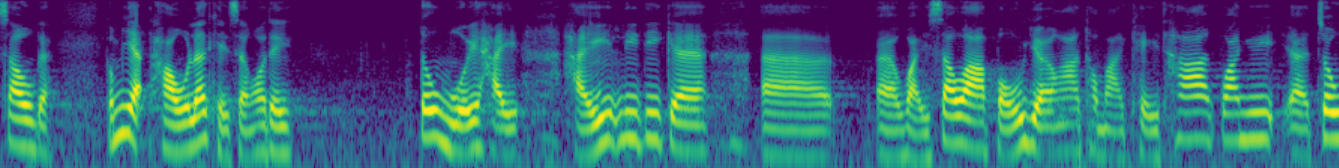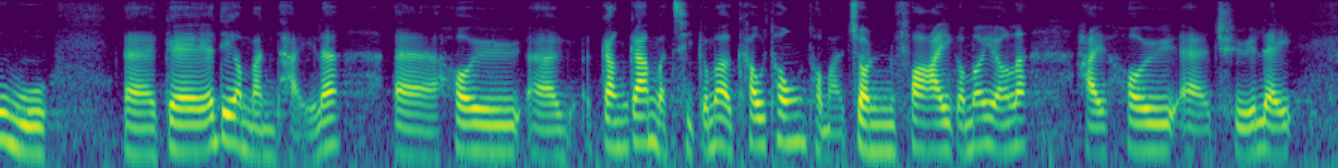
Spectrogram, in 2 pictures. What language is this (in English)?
Cantonese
